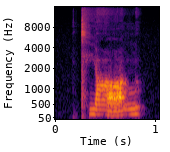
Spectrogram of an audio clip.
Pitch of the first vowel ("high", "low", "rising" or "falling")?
low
